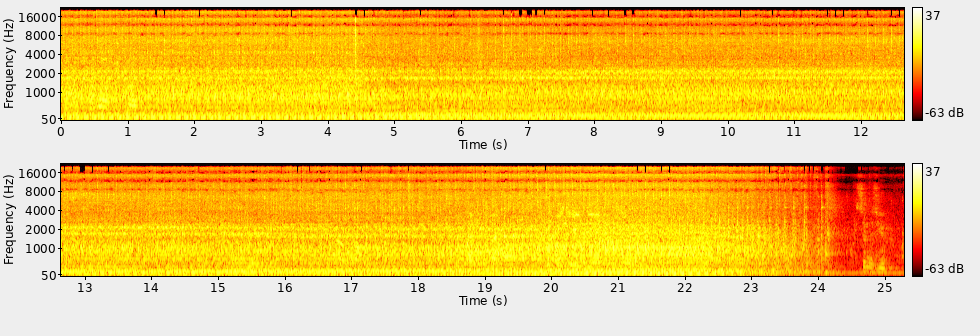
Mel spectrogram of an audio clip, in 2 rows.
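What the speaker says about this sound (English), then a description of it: "As soon as you compress number 2, the engine sound changed." A GM 4103 bus engine idles close by during a cylinder test, a loud, steady mechanical clatter with a fast regular knock that drops away and cuts out at the end.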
